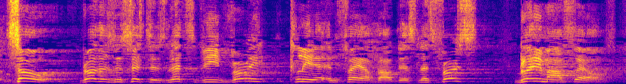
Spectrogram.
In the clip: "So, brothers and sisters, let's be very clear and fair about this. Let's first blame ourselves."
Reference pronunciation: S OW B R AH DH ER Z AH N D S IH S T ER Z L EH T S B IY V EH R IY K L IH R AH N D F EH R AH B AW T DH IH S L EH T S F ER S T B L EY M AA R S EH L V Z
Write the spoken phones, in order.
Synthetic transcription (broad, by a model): S OW B R AH DH ER Z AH N S IH S T ER Z L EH T S B IY V EH R IY K L IH R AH N F EH R AH B AW T DH IH S L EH T S F ER S T B L EY M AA R S EH L V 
